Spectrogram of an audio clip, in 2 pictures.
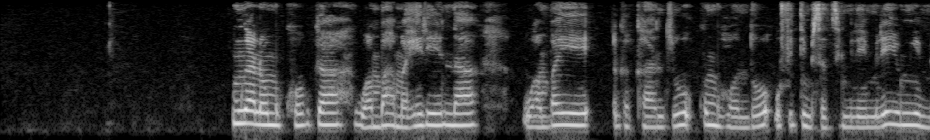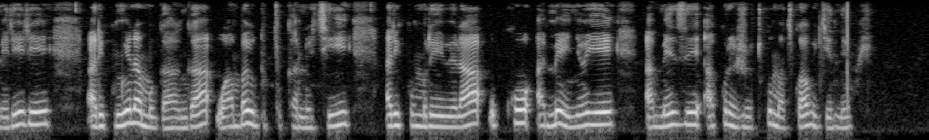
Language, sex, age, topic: Kinyarwanda, female, 25-35, health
